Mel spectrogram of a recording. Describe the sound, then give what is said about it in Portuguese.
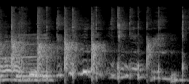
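A short burst of clapping from a small production crew, sharp claps scattered unevenly over about two seconds, mixed with loud overlapping voices and cheering. “Salva de palmas aí da produção.”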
